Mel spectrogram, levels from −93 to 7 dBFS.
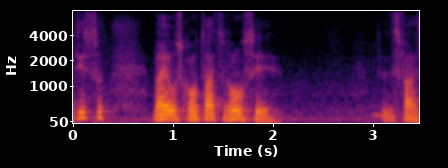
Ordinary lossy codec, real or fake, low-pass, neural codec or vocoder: none; real; none; none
